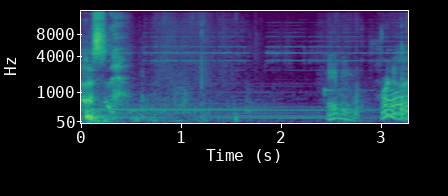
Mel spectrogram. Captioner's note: REM-Pod beeping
